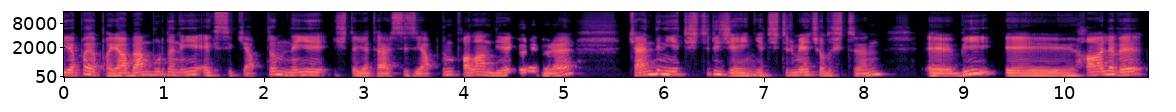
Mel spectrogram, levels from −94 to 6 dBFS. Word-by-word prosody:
yapa 140 +5 +1
yapa, 155 -6 -1
"Ya, 130 +2 +4
ben 155 +2 +2
burada 160 -2 -4
neyi 155 +5 -1
eksik 130 -3 -4
yaptım, 140 +9 -3
neyi, 150 0 +1
işte, 125 -1 -7
yetersiz 115 -1 -2
yaptım?" 110 +10 -4
falan 155 -2 0
diye 125 +4 +1
göre 170 +5 -1
göre 130 - 0 0.5
kendini 180 +6 +4
yetiştireceğin 165 -6 -1
yetiştirmeye 135 +3 -1
çalıştığın, 125 - -3 0.4
eee, 110 -2 +4
bir, 185 - +3
eee, 60 - +2
hâle 165 - +3
ve 160 +2 +2
140 Hz, 140 wpm, -24 LUFS, 120-160 Hz, 0.5 s, Ya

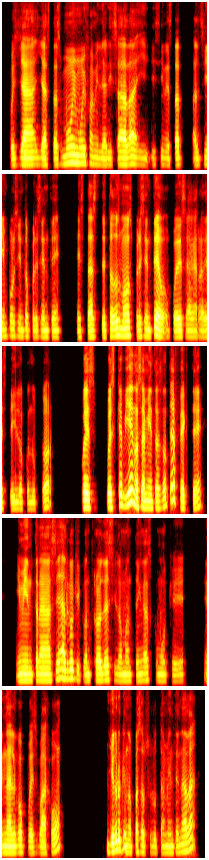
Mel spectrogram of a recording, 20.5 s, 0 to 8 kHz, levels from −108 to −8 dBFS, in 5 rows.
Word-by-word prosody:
pues, 105 0 -8
ya 110 0 +3
ya 115 -1 -3
estás 110 +1 -8
muy, 140 +4 +1
muy 135 0 +1
familiarizada 115 -1 -2
y 110 -1 -15
y 110 - -20
sin 115 +1 -16
estar 110 0 -4 0.2
al 105 +1 -10
100 115 +1 -8
por 120 0 -7
ciento 115 0 -7
presente, 110 0 -6 0.3
estás 105 0 -1
de 110 - -3
todos 120 +4 +2
modos 130 +1 +3
presente 110 +2 +4
o 110 -1 -1
puedes 110 0 0
agarrar 110 0 -6
este 105 0 -8
hilo 110 -1 -5
conductor, 105 0 -6 0.6
pues 130 0 +7 0.2
pues, 130 0 +5
qué 180 - +4
bien, 200 +6 +8
o - - +7
sea, 130 -2 +4
mientras 120 -1 +1
no 150 +4 -3
te 245 - +3
afecte 115 - 0 0.3
y - - -3
mientras 110 0 +1
sea 150 +2 +1
algo 150 +1 +3
que 120 -5 -11
controles 115 +3 -2
y 110 - -16
lo 110 - -6
mantengas 110 +2 -6
como 110 0 -9
que 105 +1 -13 0.4
en 110 0 -2
algo, 110 +2 +1
pues, 105 +1 -6
bajo, 105 0 -4 0.9
yo 130 +2 +3
creo 155 +1 +6
que - - +1
no 110 -1 -4
pasa 120 -1 -5
absolutamente 110 0 -8
nada, 135 - -1
110 Hz, 175 wpm, -24 LUFS, 110-120 Hz, 0.9 s, bien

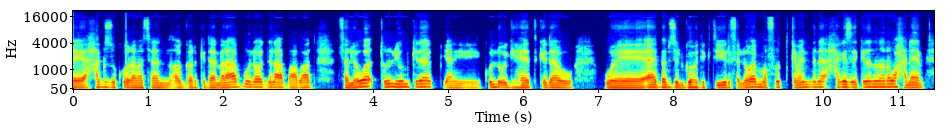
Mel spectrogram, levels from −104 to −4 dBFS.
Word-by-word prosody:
حجز 130 +1 -4
كورة 120 -1 0
مثلًا، 115 0 -1
نأجّر 115 0 -3
كده 115 0 -3
ملعب، 130 +7 +1
ونقعد 135 -2 0
نلعب 125 -1 +1
مع 110 -1 -1
بعض، 125 +1 -1 0.3
فاللي 115 0 0
هو 165 +3 +5
طول 140 - +1
اليوم 150 -1 +2
كده 150 0 0
يعني 105 -1 -6
كلّه 130 -1 0
إجهاد 120 +1 -1
كده 120 -1 +1
و 110 -1 -1 0.4
وقاعد 110 +2 +3
بابذل 125 -3 +1
جُهد 125 0 +2
كتير 120 0 0
فاللي 115 0 -3
هو 130 - +4
المفروض 135 -1 0
كمان 120 +3 -1
إن 135 - -7
أنا 140 +1 -1
حاجة 135 +1 -2
زي 130 -2 -1
كده 140 +5 +1
إن 145 - +2
أنا 145 0 +3
أروّح 150 -2 +1
أنام، 125 -1 0
120 Hz, 195 wpm, -23 LUFS, 115-135 Hz, 0.4 s, هو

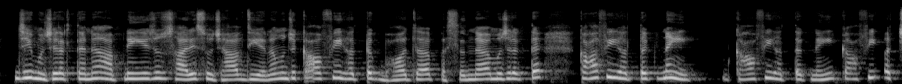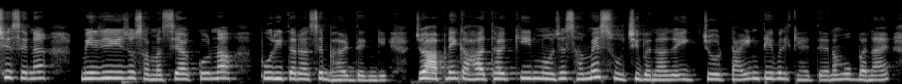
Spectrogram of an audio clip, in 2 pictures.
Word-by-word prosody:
जी, 290 +2 +5
मुझे 255 -3 +5
लगता 260 +1 -1
है 245 - +2
ना 275 +2 +2
आपने 250 +2 0
ये 260 0 +3
जो 280 +2 +1
सारे 245 -3 +2
सुझाव 225 -2 0
दिए 225 -1 +1
न 225 - -1
मुझे 275 +1 +1
काफ़ी 270 +2 0
हद 255 -1 -2
तक 270 - +4
बहुत 210 +2 -2
ज़्यादा 235 0 -1
पसंद 215 +3 -2
आया। 245 +1 +2
मुझे 255 +1 +2
लगता 265 +3 +1
है 320 - -2 0.4
काफ़ी 305 +4 +3
हद 270 -3 +2
तक 265 0 +2
नहीं, 280 -5 +3 0.5
काफ़ी 250 +5 -2
हद 250 -3 -2
तक 225 - -2
नहीं, 225 +5 -2
काफ़ी 255 +3 -3
अच्छे 295 +2 +3
से 290 -1 0
ना 285 +2 0 0.4
मेरी 275 +1 +4
ये 290 0 +5
जो 290 +1 0
समस्या 240 -1 0
को 265 0 0
ना 285 +2 +1 0.3
पूरी 275 -1 +3
तरह 255 -2 +2
से 250 +3 0
भर 200 -5 -2
देंगे। 195 0 -4 0.3
जो 290 - +7
आपने 270 0 +4
कहा 245 -3 +1
था 260 - +3
कि 280 0 +1
मुझे 270 -1 +1
समय 275 +4 +1
सूची 260 -7 0
बनाना 215 -2 -2
एक 215 -1 -4
जो 240 -1 0
टाइम 235 +5 -2
टेबल 270 -1 -2
कहते 210 -1 -7
हैं 205 - -5
न - - -3
वो 245 0 -3
बनाएँ 210 +2 -2
255 Hz, 215 wpm, -21 LUFS, 230-275 Hz, 0.5 s, जो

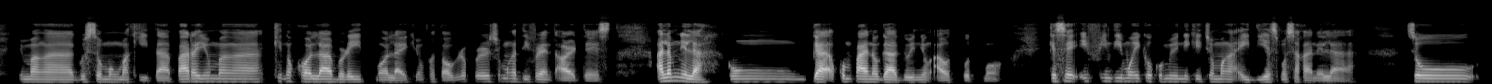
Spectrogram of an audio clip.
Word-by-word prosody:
yong 120 0 -10
mga 115 -1 0 0.3
gusto 125 0 +2
mong 120 -1 -6
makita 110 -3 -4
para 130 +2 +4
yong 140 0 -4
mga 130 -1 -2
kino-collaborate 130 -4 +1
mo, 105 0 -4
like 100 0 -3
yong 115 - -14
photographers, 120 +5 -6
yong 145 -2 -7
mga 140 - -3
different 120 -2 -4
artist, 100 -3 0 0.4
alam 170 +4 +6
nila, 130 -8 +6 0.2
kung, 130 0 -3 0.7
ga 125 - +10
kung 130 -2 -5
pa'no 125 0 +7
gagawin 110 -1 +2
yong - - -9
output 100 +1 -3
mo. - - -11 0.4
Kasi 150 +1 +5
if 150 - -5
hindi 150 0 -5
mo 145 - 0
i-co-communicate 135 -3 -5
yong 130 -2 -3
mga - - -4
ideas 115 +2 -1
mo 120 - -7
sa - - +2
kanila, 95 -3 -4 0.6
so, 140 -1 0
125 Hz, 155 wpm, -25 LUFS, 115-140 Hz, 0.7 s, ga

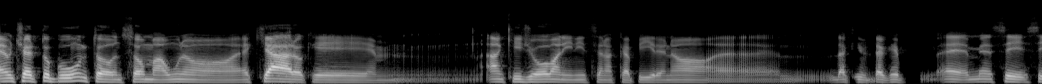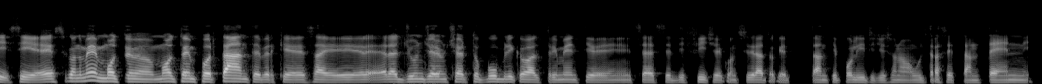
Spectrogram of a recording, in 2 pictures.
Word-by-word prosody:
e - - +9
a - - +7
un 145 - +4
certo 155 0 +6
punto, 145 -4 +4
insomma 115 0 +1
uno 110 -3 -1
è 105 +1 -4
chiaro 130 -5 +9
che, 105 -2 -3
mhmm, 95 +1 -17 0.2
anche 125 0 -1
i 125 - +2
giovani 120 -1 +2
iniziano 105 0 -7
a - - -12
capire, 105 +1 -5
no, 105 0 -4
ehm, - - -11 0.2
da 115 +2 -7
chi 110 0 -8
da 115 - 0
che 110 -2 -5
mhmm, - - -22
eh, 120 -3 -1
me 125 +1 -4
sì, 120 -4 +1
sì, 105 - -3
sì, 110 +2 -1
e 125 +4 +2
secondo 150 +3 -3
me 185 +4 +5
è - - +5
molto 145 -3 +1 0.2
molto 135 +2 0
importante 135 -1 +4
perché, 110 -1 -3
sai, 110 +1 -1 0.5
ehm, - - -1
raggiungere 125 +1 -1
un 120 - -6
certo 125 -1 -3
pubblico 120 -1 -2
altrimenti 110 0 -4
inizia 105 0 -6
a - - 0
esse' 105 0 -8
difficile, 105 +1 -8
considerato 105 +1 -6
che - - -9 0.2
tanti 105 0 -6
politici 105 -2 -7
sono 100 -1 -10
ultrasettantenni, 100 0 -6
110 Hz, 155 wpm, -24 LUFS, 105-125 Hz, 0.5 s, e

